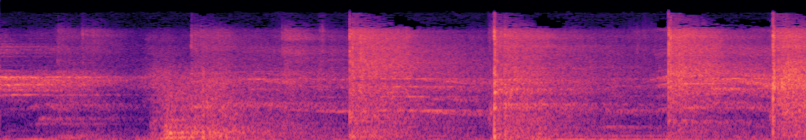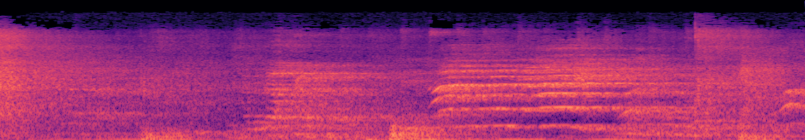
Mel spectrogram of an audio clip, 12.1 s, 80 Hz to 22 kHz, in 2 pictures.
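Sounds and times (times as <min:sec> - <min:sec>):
rackets hitting shuttlecock: 0:01.2 - 0:06.5.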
